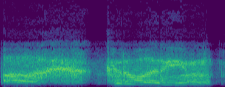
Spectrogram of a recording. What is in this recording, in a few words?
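Serbian damaged pilot mood low, speech; War Thunder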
